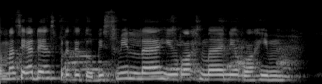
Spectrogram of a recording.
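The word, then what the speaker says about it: بسم الله الرحمن الرحيم: ada yang seperti itu Bismillahirrohmanirrohim ini panjang kan teman-teman boleh pilih2 4/6 kita sepakati 4 saja ya supaya tidak terlalu pendek tidak terlalu panjang empat ketukan disini kemudian diakhir minimnya ini kita sertakan sifat guna asli dari umumnya ghunnah dengungkan dan Bismillahirrohmanirrohim ada begitunya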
